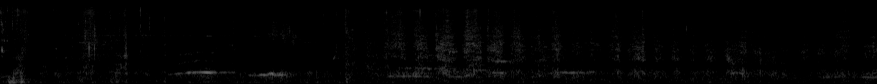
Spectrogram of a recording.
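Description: Faint scrubbing of a bar of soap and hands on wet skin, a run of quick repeated rubbing strokes.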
